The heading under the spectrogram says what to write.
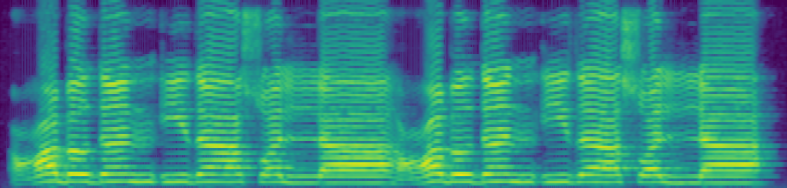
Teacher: با کیا ہے؟ حروف قلقلہ میں سے ہے، تو ہماری آواز رکنی نہیں چاہیے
